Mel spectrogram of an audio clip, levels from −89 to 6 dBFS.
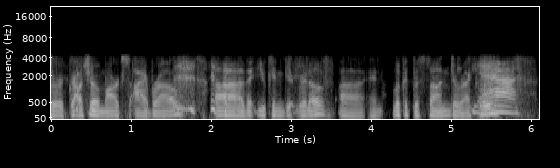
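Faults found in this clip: Opus voice compression, whole clip: speech muffled, nothing above 4.3 kHz, hoarse and slightly robotic. Coarse SILK excitation, not a plain low-pass; fits narrowband at roughly 6 kbps.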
